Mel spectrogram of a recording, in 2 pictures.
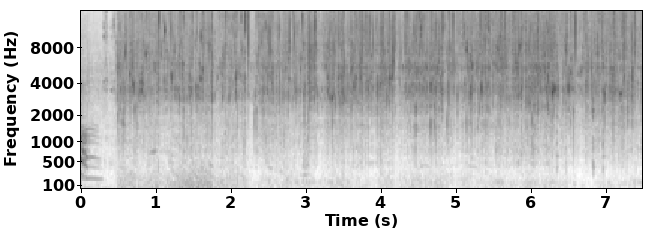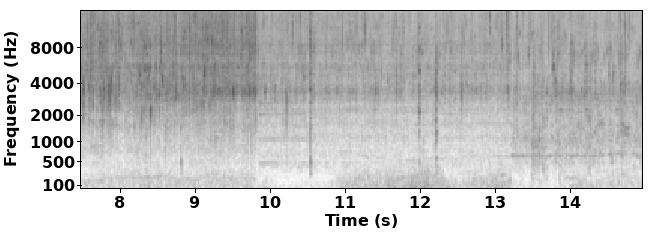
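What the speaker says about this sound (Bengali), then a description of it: "সিমগুলো কিন্তু খুব ভালো করে ভাজা ভাজা হয়ে গেছে" Stuffed flat beans frying in hot oil in a pan, a steady, dense sizzle that runs close and even throughout with a few faint clicks of handling.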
